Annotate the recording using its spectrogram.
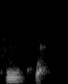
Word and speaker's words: Fuqua: Antoine Fuqua, if I'm pronouncing it right, because the U is like a W.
